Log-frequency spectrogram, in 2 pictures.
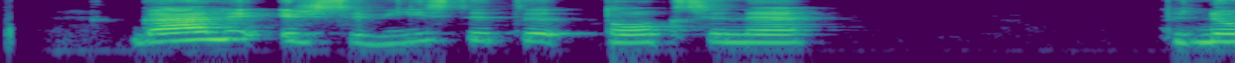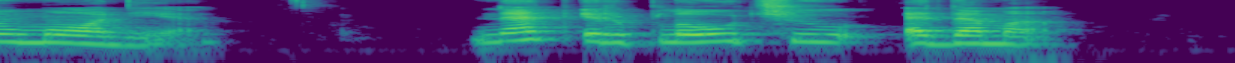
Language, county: Lithuanian, Vilnius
